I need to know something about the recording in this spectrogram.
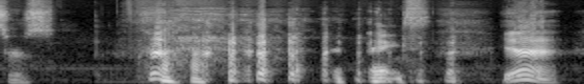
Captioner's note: laughing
